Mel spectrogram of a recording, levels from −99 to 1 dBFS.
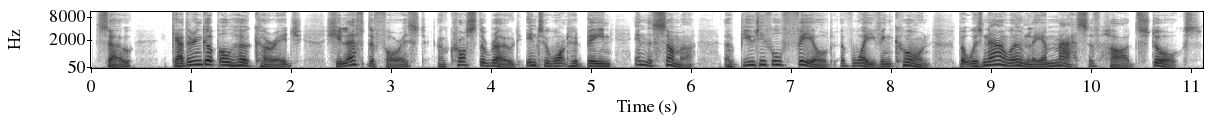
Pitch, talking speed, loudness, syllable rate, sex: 150 Hz, 195 wpm, -23 LUFS, 5.1 syllables/s, male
